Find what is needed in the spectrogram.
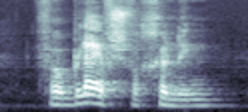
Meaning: residence permit; authorization to reside in a country
- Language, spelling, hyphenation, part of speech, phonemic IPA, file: Dutch, verblijfsvergunning, ver‧blijfs‧ver‧gun‧ning, noun, /vərˈblɛi̯fs.vərˌɣʏ.nɪŋ/, Nl-verblijfsvergunning.ogg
